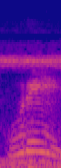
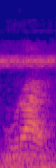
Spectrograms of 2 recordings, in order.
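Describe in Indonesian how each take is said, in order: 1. Kata itu berakhir dengan bunyi 'e', gaya Palembang. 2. Kata itu berakhir dengan bunyi 'ai', gaya baku.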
